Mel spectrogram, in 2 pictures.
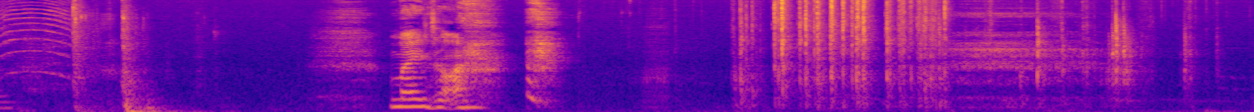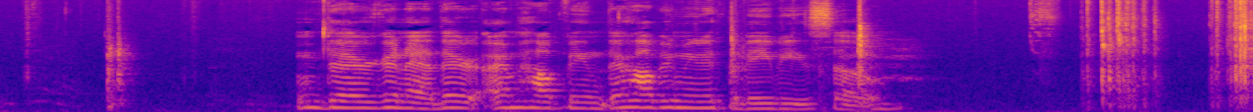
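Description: Playing cards shuffle and flick softly.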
